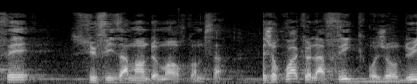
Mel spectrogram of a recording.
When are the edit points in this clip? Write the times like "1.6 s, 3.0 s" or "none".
none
